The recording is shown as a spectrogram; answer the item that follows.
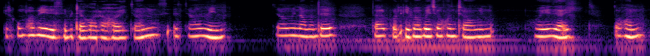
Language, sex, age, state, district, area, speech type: Bengali, female, 18-30, West Bengal, Jalpaiguri, rural, spontaneous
